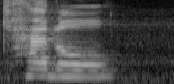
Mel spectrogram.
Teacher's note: when English speakers are speaking quickly the Double T sound here often sounds more like a d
